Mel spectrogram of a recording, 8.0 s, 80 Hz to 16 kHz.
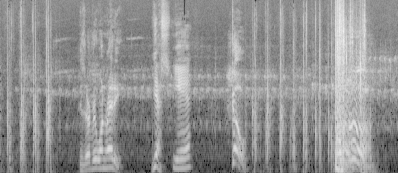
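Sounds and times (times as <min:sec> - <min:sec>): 
sharp wooden thumps: 0:00.0 - 0:01.2, 0:04.8 - 0:07.6
speech: 0:01.6 - 0:04.0, 0:04.6 - 0:05.1
people shouting over the impact: 0:06.7 - 0:07.5.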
